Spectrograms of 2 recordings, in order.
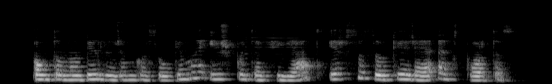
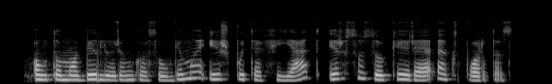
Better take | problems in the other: second | noise reduction (neural mask model DeepFilterNet 3)

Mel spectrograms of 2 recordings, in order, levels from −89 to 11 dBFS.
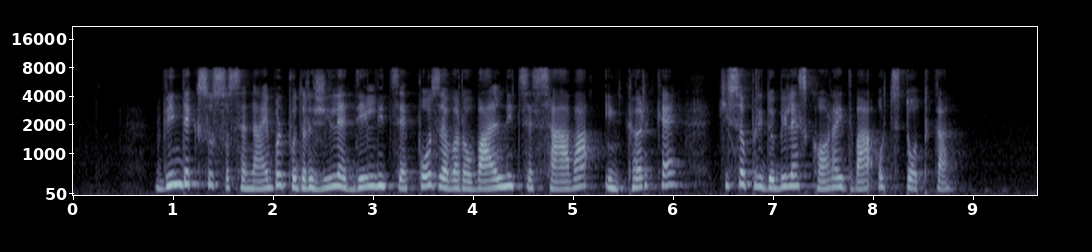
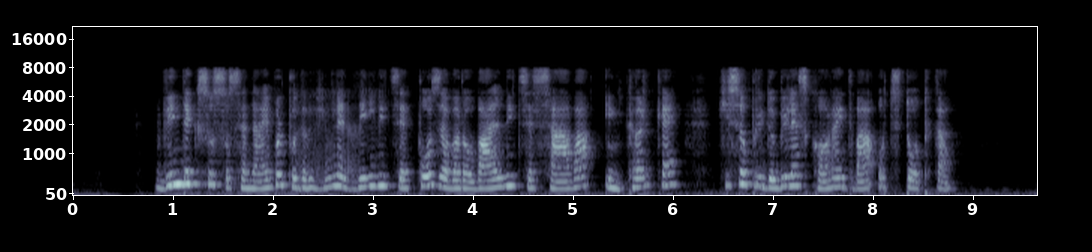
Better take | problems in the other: first | noise reduction (neural mask model DeepFilterNet 3)

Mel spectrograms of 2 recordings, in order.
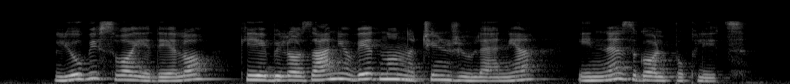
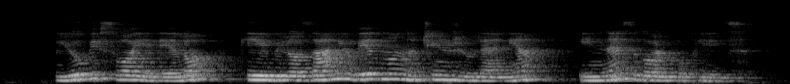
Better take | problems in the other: first | room echo; dies away in 0.9 s

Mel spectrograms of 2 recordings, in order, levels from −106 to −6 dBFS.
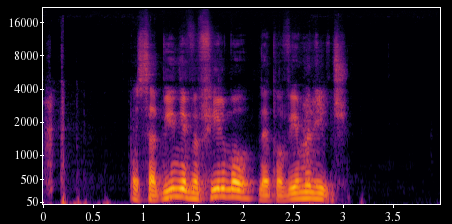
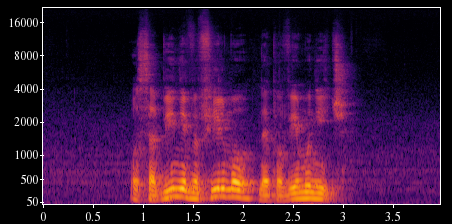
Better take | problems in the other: second | noise reduction (neural mask model DeepFilterNet 3)

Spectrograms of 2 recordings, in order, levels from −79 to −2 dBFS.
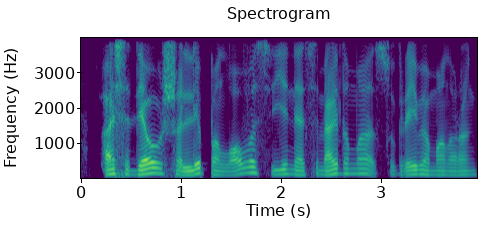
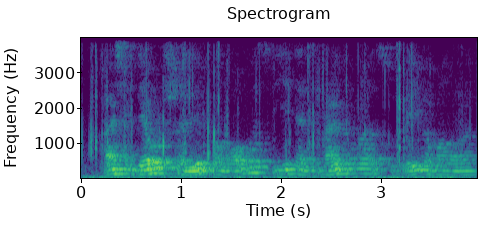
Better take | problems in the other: first | background sound (Livestock, farm animals, working animals); 12 dB below the speech // room echo; dies away in 0.9 s

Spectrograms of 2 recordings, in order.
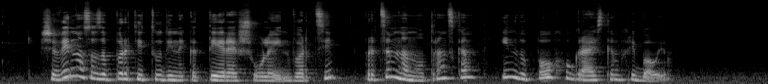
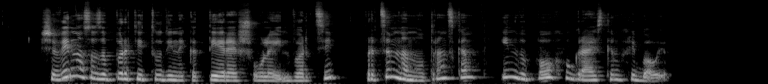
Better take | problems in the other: first | noise reduction (neural mask model Resemble Enhance denoiser)

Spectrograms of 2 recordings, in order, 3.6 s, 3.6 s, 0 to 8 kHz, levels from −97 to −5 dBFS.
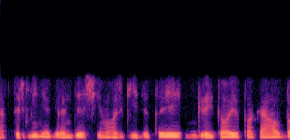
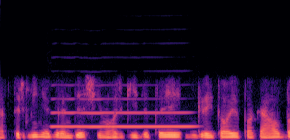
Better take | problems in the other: first | background sound (Wind instrument, woodwind instrument); 11 dB below the speech

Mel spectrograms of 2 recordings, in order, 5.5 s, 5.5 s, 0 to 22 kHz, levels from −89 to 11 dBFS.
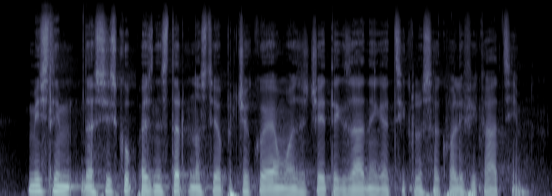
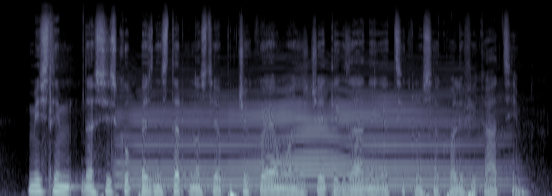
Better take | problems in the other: first | background sound (Wind instrument, woodwind instrument); 8 dB below the speech

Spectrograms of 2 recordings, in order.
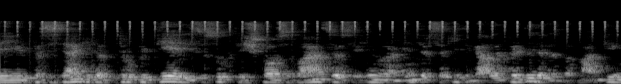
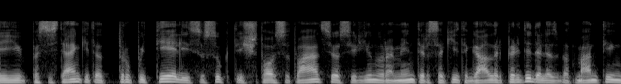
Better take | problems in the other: second | noise reduction (classical method WPE with log-MMSE)

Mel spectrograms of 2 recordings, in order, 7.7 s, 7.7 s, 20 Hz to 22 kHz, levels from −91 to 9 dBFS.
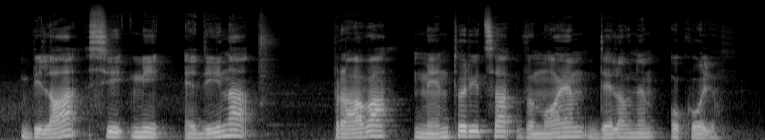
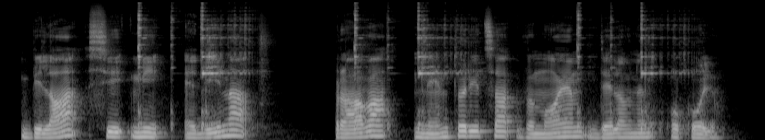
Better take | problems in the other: first | noise reduction (neural mask model RNNoise)

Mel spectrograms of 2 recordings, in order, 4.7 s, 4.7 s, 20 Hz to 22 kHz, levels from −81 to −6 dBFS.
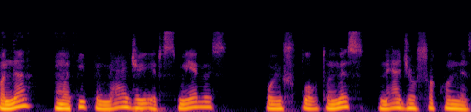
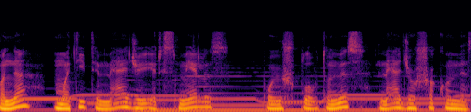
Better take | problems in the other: second | noise reduction (neural mask model DeepFilterNet 3)

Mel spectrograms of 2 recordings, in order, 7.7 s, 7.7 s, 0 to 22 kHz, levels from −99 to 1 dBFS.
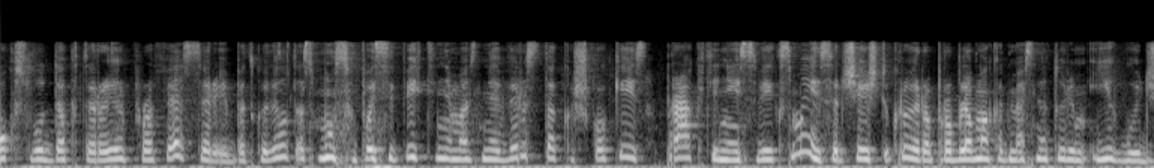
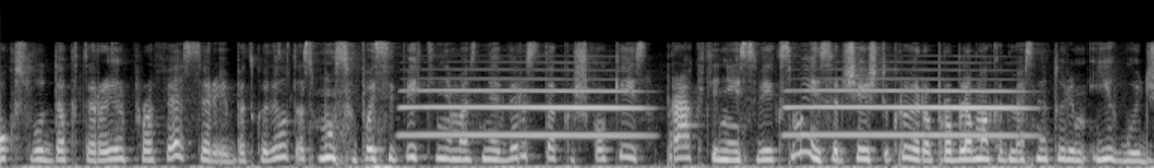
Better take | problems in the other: first | background sound (Wind instrument, woodwind instrument); 2 dB below the speech

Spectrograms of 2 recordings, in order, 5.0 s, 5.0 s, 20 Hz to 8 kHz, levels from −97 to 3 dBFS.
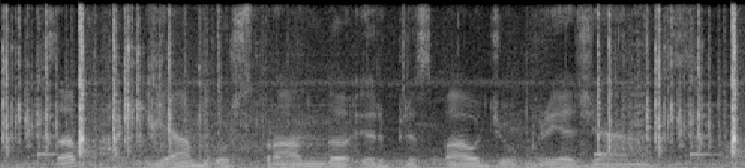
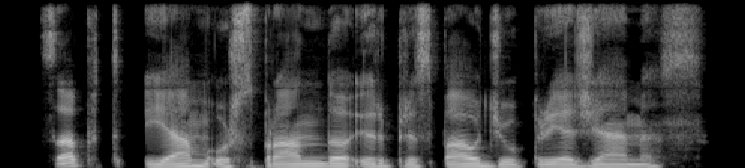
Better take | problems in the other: second | background sound (Coin (dropping)); 5 dB above the speech

